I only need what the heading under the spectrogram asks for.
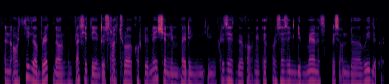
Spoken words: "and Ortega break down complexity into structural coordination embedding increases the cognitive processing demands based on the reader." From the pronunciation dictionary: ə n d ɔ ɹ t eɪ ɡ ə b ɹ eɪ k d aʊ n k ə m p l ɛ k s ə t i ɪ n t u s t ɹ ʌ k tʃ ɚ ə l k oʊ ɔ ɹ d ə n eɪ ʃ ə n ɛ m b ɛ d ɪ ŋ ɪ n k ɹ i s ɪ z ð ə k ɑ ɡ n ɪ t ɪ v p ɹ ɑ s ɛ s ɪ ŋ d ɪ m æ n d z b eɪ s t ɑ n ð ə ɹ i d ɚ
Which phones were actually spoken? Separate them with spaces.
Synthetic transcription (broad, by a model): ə n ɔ ɹ t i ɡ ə b ɹ eɪ k d aʊ n k ə m p l ɛ k s ə t i n t u s t ɹ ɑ k tʃ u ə l k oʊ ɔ ɹ d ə n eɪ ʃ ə n ɛ m b ɛ d ɪ ŋ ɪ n k ɹ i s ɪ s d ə k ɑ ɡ n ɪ t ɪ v p ɹ ɑ s ɛ s ɪ ŋ d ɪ m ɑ n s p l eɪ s ɑ n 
